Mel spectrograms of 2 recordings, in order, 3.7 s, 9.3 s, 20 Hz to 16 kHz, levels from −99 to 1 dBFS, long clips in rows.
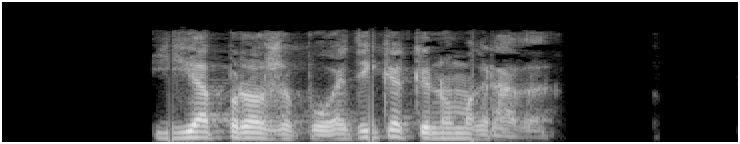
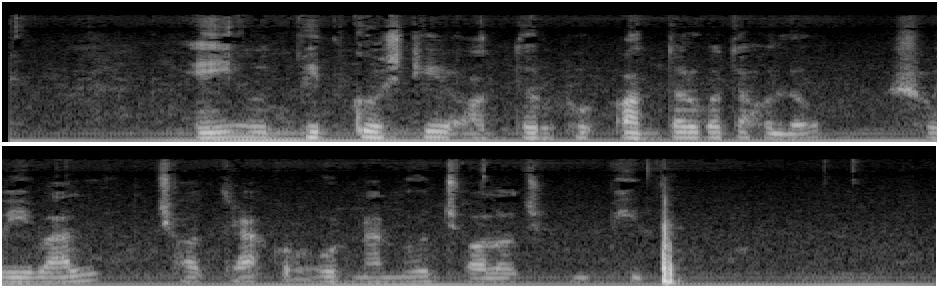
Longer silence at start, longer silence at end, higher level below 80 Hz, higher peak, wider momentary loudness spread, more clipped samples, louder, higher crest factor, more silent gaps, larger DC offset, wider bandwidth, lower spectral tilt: first, 0.75 s vs 0.05 s; first, 0.95 s vs 0 s; second, -56 dBFS vs -40 dBFS; about the same, -2 dBFS vs 0 dBFS; second, 12 LU vs 20 LU; neither; first, -19 LUFS vs -32 LUFS; second, 20 dB vs 32 dB; neither; neither; second, 7.6 kHz vs 11.5 kHz; about the same, -6 dB/octave vs -6 dB/octave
